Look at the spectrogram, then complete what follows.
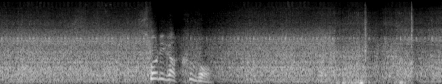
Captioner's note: engine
